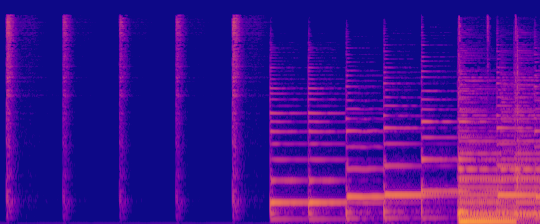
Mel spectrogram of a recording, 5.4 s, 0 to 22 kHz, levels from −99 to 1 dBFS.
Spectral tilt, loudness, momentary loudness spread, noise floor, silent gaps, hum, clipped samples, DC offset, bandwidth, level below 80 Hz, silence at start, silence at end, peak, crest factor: -6 dB/octave; -36 LUFS; 21 LU; -74 dBFS; none; none; under 0.1%; under 0.1%; 17 kHz; -38 dBFS; 0.05 s; 0 s; -16 dBFS; 20 dB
